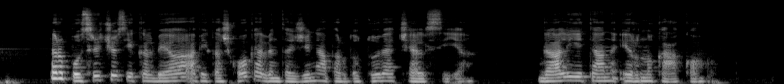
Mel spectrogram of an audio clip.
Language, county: Lithuanian, Alytus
